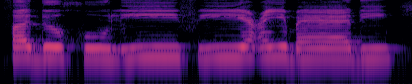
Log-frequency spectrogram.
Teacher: تو فدخلی فی عبادی، عی کے لیے آواز پھر نیچے جائے گی، اور با کے لیے آواز 2 کاؤنٹ کے لیے اوپر جائے گی، کیونکہ الف صغیرہ با کی آواز کو 2 کاؤنٹ کے لیے اوپر کھینچ رہا ہے. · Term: مد اصلی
